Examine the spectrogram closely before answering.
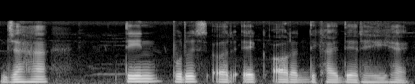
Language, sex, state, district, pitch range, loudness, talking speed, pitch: Hindi, male, West Bengal, Alipurduar, 105-120 Hz, -16 LUFS, 145 wpm, 115 Hz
